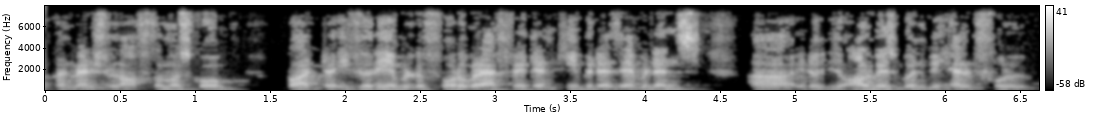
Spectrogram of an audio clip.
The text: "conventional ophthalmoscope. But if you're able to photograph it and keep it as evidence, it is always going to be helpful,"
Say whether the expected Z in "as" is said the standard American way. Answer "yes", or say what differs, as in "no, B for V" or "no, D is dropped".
yes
